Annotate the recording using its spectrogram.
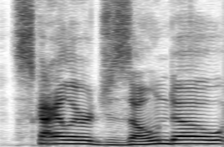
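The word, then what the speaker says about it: Skyler Gisondo: Uh Jimmy Olsen is played by Skyler Jondo is how you say his name.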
